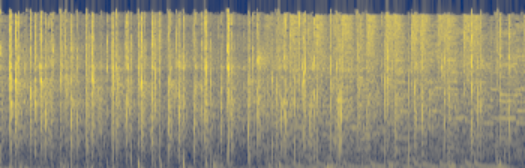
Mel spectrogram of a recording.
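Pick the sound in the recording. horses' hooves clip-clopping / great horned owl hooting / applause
applause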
